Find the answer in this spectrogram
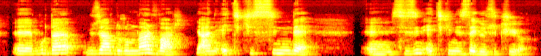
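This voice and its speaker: A woman talks at a very slow pace, and her pitch varies in an ordinary way. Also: medium pitch for a woman, quiet background. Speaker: tarot and coffee fortune reader. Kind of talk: fortune reading monologue. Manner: rambling, filled with hesitations.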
